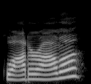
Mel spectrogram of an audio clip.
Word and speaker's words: Guadarrama: mess up your last name let me say Guama yeah you said it right Guama AKA look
